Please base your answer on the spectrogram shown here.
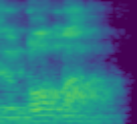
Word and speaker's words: Roma: Italians pronounce it as Roma. It is anglicized in English to Rome.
